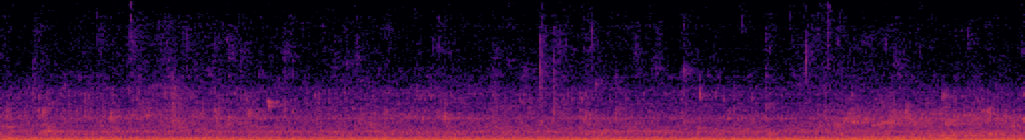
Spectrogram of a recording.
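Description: Tap water runs steadily into a bathroom sink while someone washes their face, a continuous close splashing stream with a low hum underneath and no talking.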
